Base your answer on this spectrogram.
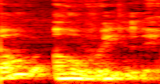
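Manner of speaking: put-on Australian accent. Retelling a first meeting in India, imitating Francis Brabazon's Aussie accent. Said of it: "And he's all Aussie accent".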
